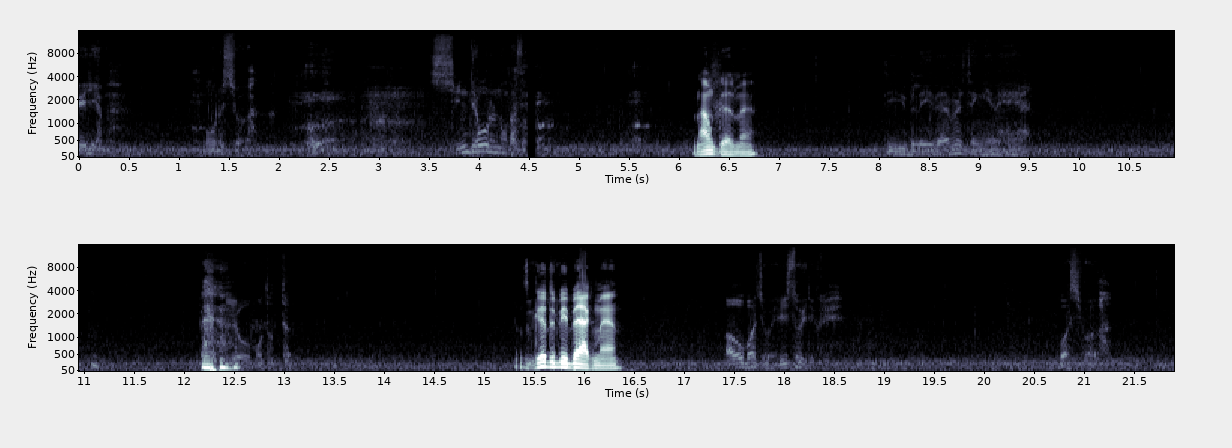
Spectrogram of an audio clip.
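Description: A young man speaks close into a headset microphone.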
